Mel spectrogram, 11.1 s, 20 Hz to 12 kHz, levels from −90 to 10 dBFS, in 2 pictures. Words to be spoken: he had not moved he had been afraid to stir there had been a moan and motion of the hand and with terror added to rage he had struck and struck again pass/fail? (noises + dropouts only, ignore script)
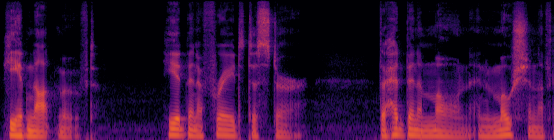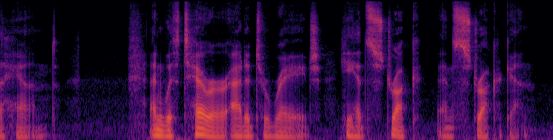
pass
